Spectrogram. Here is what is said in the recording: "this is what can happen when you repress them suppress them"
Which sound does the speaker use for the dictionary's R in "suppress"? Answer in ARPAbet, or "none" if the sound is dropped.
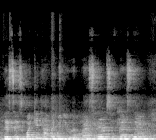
L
